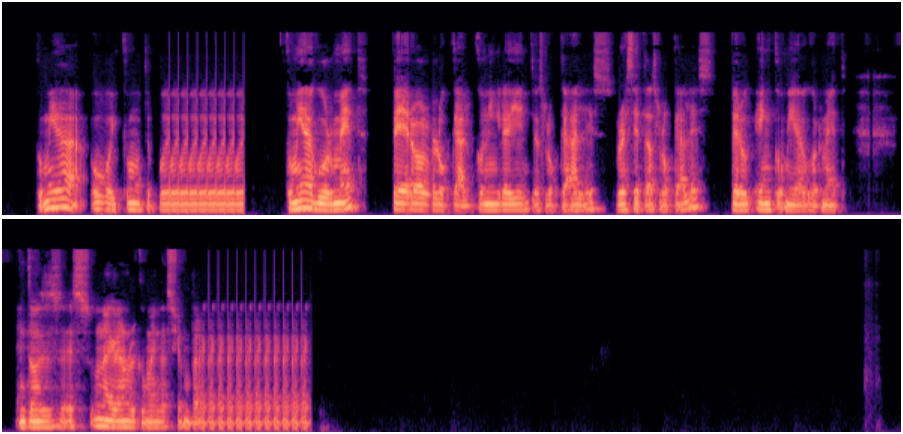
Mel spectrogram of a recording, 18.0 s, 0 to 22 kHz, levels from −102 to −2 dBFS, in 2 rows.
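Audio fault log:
1.67–2.42 s: system hang loop. A 93 ms slice repeats eight times at 10.8 Hz, a machine-gun stutter from the hardware replaying one stuck buffer (this fits a 4096-sample buffer), losing about 0.7 s of speech.
11.05–12.07 s: system hang loop. The same 93 ms stutter repeats eleven times at 10.8 Hz while the frozen system lets the ring buffer cycle, losing about a second of speech.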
